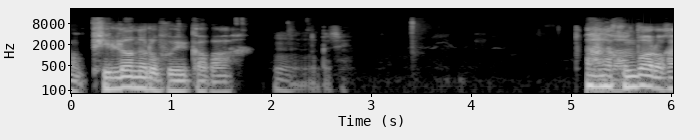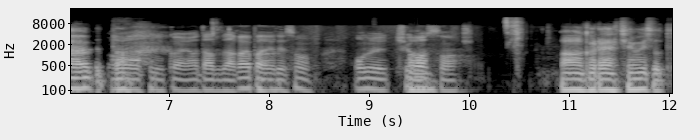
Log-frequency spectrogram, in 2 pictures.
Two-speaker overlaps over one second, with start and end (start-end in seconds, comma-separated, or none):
none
